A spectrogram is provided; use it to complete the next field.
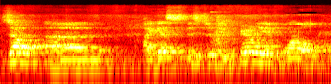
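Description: Heard through strong room echo and noticeable background noise, a man talks at a moderate pace. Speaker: lecturer. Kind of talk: lecture. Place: hall. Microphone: camera far.

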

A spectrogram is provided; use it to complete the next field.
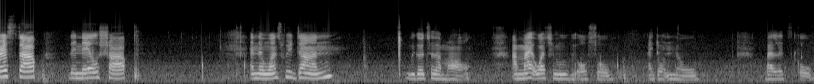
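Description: Amid noticeable background noise, a woman speaks very slowly with long, frequent pauses, big swings in loudness and ordinary pitch variation, the sound dry with no echo. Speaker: vlogger. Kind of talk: casual vlog chat. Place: car. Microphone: phone near.

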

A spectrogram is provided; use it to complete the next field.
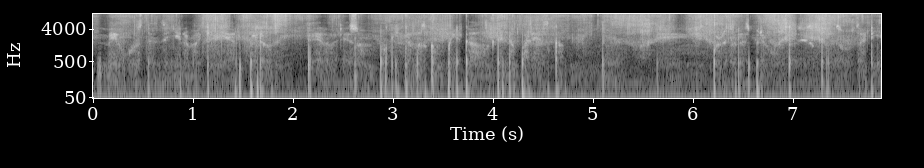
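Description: A woman whispers at a very fast pace. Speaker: ASMR-style vlogger. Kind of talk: casual vlog chat. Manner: soft, hushed ASMR talk close to mic. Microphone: studio mic.

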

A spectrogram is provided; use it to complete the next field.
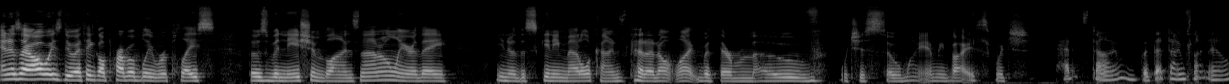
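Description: At a moderate pace, a woman speaks with a fairly low pitch and ordinary pitch variation. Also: big swings in loudness, quiet background. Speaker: home makeover show host. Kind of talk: TV host commentary. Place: home room.

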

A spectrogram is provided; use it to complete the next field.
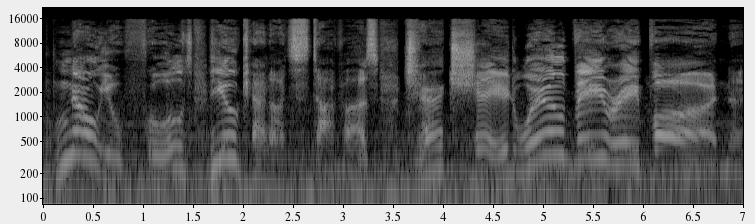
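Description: A man at a very slow pace against loud background noise. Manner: gloating, menacing.

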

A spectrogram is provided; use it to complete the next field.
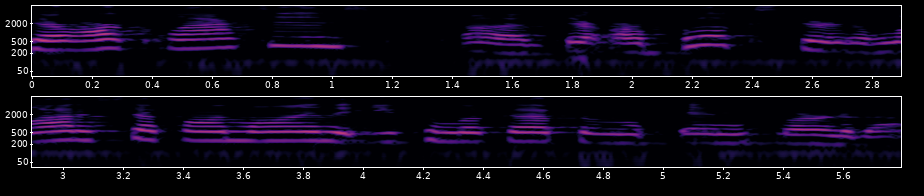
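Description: With an American accent, a woman speaks at a moderate pace in a high voice with lively intonation. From US, rural farm background. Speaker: homesteader. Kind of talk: casual tutorial to camera.

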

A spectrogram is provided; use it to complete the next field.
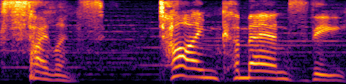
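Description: Clear music plays behind a female-sounding, put-on character voice pitched fairly high. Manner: commanding, imperious.

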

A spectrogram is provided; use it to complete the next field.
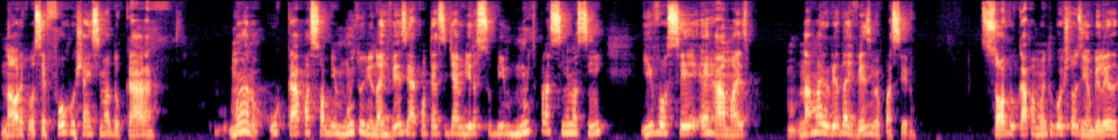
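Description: At a moderate pace and with ordinary pitch variation, the speaker is heard on a very clean recording with a silent background. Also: man, high pitch for a man. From Brazil, Manaus (Amazonas). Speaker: gaming youtuber. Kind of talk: live gameplay commentary. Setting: recorded gameplay video. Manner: animated.

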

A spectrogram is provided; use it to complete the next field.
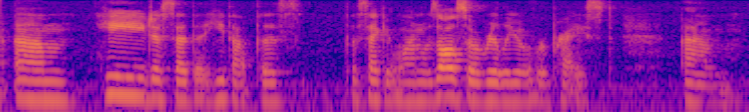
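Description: A woman's medium-pitched voice with vocal fry at a moderate pace. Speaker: real estate agent. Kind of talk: casual talk to camera.

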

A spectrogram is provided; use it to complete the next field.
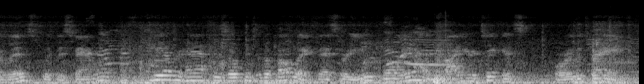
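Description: This man's delivery is fairly quick. Loud noise fills the background. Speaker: train tour guide. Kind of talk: tour commentary. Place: train.

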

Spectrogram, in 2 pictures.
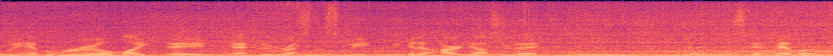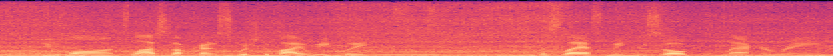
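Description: Against loud background noise, the voice moves at a moderate pace with hardly any pauses in a dry sound with no echo. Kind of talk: casual vlog chat. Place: garden. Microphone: phone near.

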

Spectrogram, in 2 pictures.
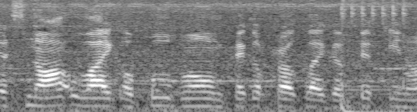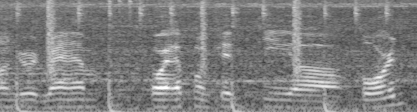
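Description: Over clear background music, a man speaks in a dry sound with no echo. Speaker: car reviewer. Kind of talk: casual review walkthrough. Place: street.

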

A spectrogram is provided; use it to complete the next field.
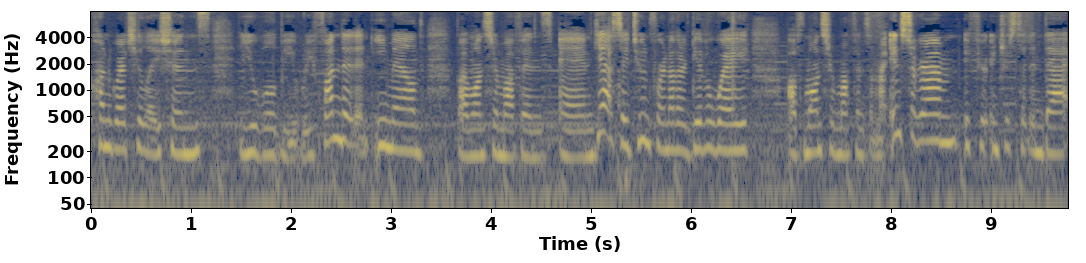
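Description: A woman speaks with clear music in the background. The sound is dry, with no echo. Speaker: vlogger. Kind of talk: casual vlog chat. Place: car. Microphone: phone near.

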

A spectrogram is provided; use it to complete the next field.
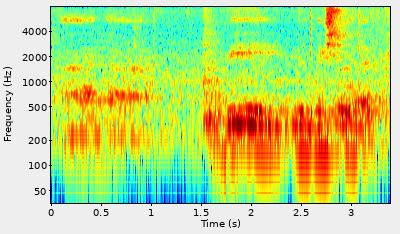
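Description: A man speaks with noticeable background noise. The room echo is strong. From Sabah, Malaysia. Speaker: politician. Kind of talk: Q&A answer at a forum. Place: classroom.

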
